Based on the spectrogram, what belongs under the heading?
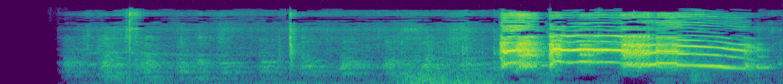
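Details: Golden Sebright bantam from a flock of golden Sebright bantams: soft scattered clucks and shuffling, then a loud, high, harmonic crow in two strained bursts, the second held and slowly falling at the end.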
